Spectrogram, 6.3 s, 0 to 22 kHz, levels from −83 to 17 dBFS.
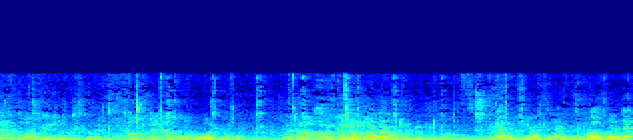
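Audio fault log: throughout: Vorbis compression. The whole clip sounds hissy and grainy, with nothing above about 10.6 kHz, tones roughened and attacks smeared. The damage fits low-bitrate Vorbis at around 32 kbps, which likely cut the treble and quantised the remaining upper detail so coarsely it turned into noise.
3.91 to 6.34 s: mains hum. A steady low tone at 50 Hz joins the sound and stays to the end, only about 5 dB below the signal itself. It comes from power-line current leaking into the signal, as through a ground loop or a nearby transformer.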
